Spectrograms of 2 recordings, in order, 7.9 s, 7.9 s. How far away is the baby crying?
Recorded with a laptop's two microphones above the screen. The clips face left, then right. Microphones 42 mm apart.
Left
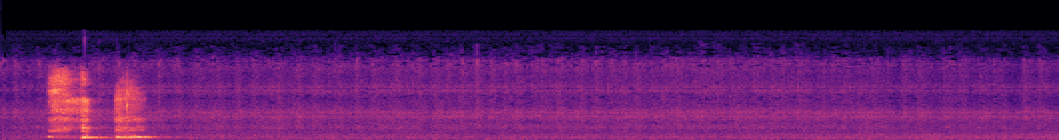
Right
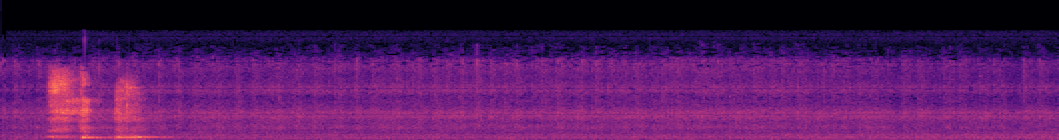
About 0.5 m.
